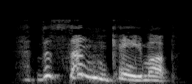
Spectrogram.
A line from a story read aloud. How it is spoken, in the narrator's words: he chirped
